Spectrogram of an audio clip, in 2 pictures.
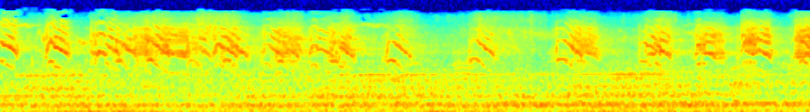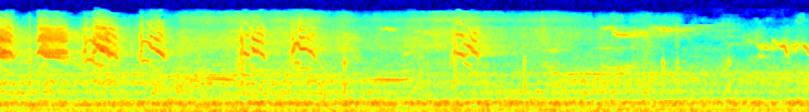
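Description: A flock of birds chirping and calling together in a dense run of short, quick, falling notes, over a steady low rumble.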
